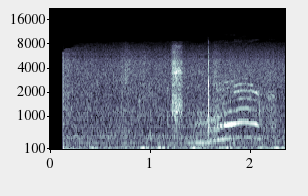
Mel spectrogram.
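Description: Domestic cat meowing once: a single call rising in pitch, starting about one and a half seconds in, just after a brief noisy burst and a click.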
